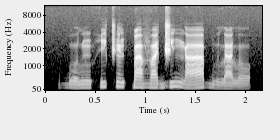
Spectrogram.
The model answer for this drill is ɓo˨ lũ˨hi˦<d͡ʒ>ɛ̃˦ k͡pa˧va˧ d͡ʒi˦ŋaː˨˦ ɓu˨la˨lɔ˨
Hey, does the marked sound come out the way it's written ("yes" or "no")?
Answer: no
